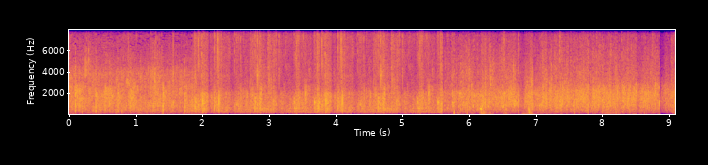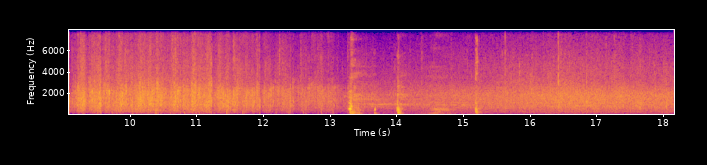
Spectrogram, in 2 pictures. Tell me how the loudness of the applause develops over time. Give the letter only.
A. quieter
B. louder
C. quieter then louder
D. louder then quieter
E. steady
A.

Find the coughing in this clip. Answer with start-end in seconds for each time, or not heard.
6.2-7.0, 13.2-15.2.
